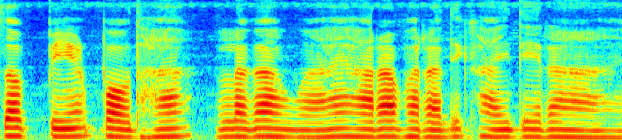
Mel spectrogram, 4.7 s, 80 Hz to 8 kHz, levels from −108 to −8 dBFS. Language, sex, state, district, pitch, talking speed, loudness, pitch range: Hindi, female, Bihar, Kaimur, 160 Hz, 155 wpm, -19 LUFS, 155-165 Hz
